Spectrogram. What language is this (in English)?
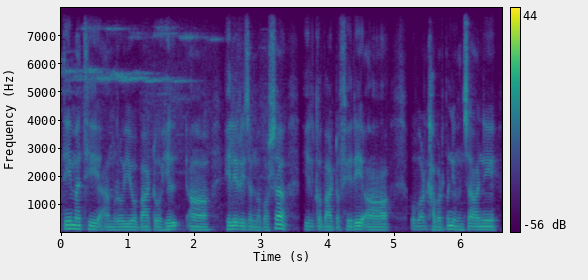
Nepali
